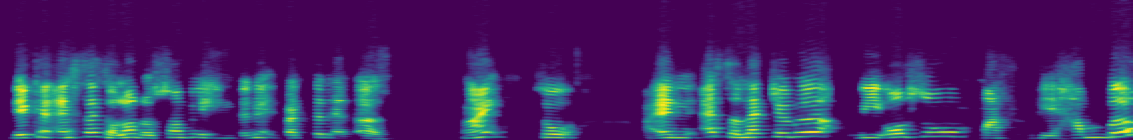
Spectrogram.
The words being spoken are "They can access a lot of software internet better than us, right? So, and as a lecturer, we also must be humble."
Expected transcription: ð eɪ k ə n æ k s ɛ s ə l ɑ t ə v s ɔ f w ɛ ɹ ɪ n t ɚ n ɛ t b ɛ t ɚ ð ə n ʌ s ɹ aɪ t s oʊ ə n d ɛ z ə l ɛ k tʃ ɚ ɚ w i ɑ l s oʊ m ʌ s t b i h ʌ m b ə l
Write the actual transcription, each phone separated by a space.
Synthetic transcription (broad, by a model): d eɪ k ə n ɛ k s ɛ s ə l ɑ t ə f s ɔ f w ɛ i n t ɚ n ɛ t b ɛ t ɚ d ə n ʌ s ɹ aɪ t s oʊ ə n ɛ s ə l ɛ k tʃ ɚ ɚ w i ɑ l s oʊ m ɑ s b i h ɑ m b ə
